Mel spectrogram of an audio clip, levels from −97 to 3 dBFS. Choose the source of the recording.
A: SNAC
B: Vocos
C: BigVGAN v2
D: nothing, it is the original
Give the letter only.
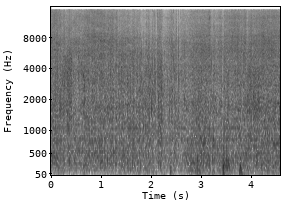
C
